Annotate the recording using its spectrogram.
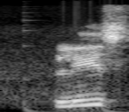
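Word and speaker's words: Place: हम लोग पहुंचे हैं प्लास धाम प्लेस नहीं बोलते प्लास बोलते हैं बिकॉज़ फ्रेंच की प्रोनाउंसिएशन इस तरह से है।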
